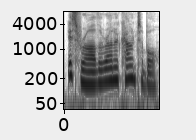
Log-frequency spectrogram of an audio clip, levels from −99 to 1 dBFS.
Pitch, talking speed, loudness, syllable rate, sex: 165 Hz, 125 wpm, -15 LUFS, 6.1 syllables/s, male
